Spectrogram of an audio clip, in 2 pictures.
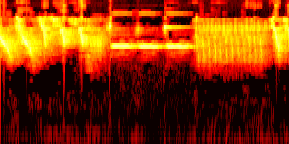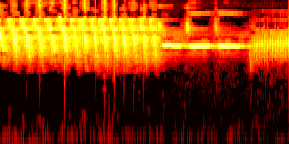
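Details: Singing canary, full isian style: quick swooping notes, then a pure held whistle, a harsh buzzy stretch, a fast trilled roll and another long steady whistle before a buzzy ending.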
